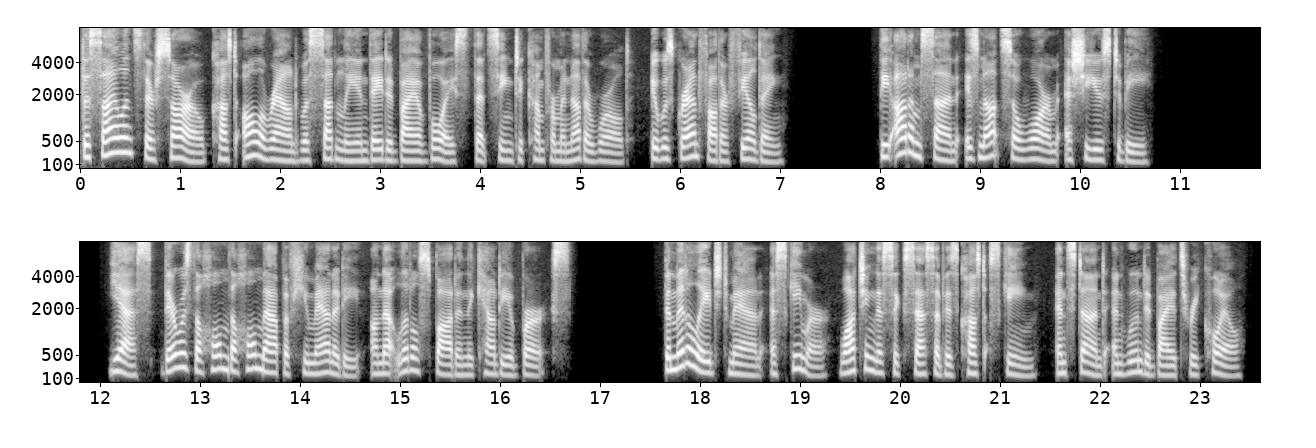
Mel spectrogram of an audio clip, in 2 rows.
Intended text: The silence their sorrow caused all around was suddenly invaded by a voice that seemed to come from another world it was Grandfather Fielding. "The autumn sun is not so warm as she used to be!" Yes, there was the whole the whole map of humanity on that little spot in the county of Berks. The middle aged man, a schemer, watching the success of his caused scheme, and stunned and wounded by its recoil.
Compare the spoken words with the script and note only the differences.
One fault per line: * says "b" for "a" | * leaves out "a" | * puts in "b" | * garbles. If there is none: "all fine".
all fine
